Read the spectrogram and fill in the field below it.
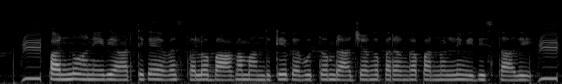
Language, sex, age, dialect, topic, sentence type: Telugu, female, 46-50, Southern, banking, statement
